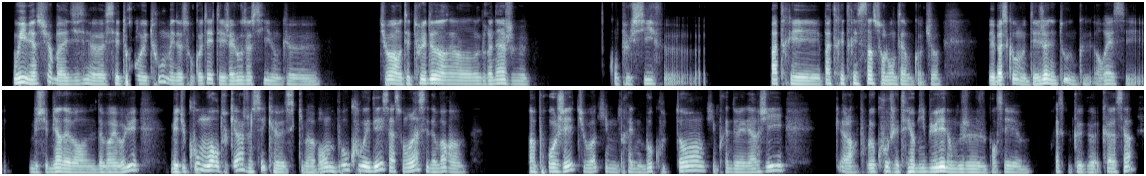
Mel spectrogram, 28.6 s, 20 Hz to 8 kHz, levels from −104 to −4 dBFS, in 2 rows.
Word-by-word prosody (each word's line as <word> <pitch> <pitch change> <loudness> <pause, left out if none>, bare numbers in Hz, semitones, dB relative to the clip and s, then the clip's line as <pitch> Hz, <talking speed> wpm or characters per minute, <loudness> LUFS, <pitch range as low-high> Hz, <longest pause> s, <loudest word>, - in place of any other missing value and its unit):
Oui 160 +3 +9
bien 125 -3 +5
sûr, 180 +6 -1
bah, 115 -6 +2
elle 110 - -3
disait, 115 +5 -5
heu, 110 -2 0
c'est 110 +1 -1
trop 125 +3 -2
et 115 - -1
tout, 180 +11 -5
mais 135 -8 -2
de 115 - -1
son 115 +1 -6
côté 115 +6 +1
était 115 -5 -2
jalouse 115 +2 0
aussi 120 0 -3
donc, 105 -1 -7
heu, 105 -1 -6 0.7
tu - - -4
vois 135 -1 +7
on - - +4
était 115 0 -2
tous 110 - -1
les - - +7
2 140 +1 +8
dans 125 -2 +4
un 120 - -2 0.3
engrenage, 115 +2 0
heu, 105 -2 -8 1.0
compulsif, 130 -2 -3
heu, - - -10 1.2
pas 130 - +6
très 115 -4 +1
pas 125 +4 +1
très 135 +2 -3
très 135 - -3
sain 140 +4 +4
sur 130 -1 -1
le 120 - -1
long 120 - -2
terme 110 -2 -3
quoi - - -9
tu - - -8
vois? 105 0 -7 0.6
Mais 115 - +3
parce 120 +1 +6
qu'on 140 -5 0
était 105 +2 -1
jeunes 145 +2 +7
et 120 - -2
tout - - -2
donc, 110 -4 -9
heu, - - -12
en 105 - -9
vrai 120 +2 -2
c'est, 115 - -12 0.5
beh, 115 - -6
c'est 115 +2 -2
bien 130 +3 +4
d'avoir, 110 -3 +2
heu, 100 - -7
d'avoir 110 0 -1
évolué. 145 +12 +1 0.4
Mais 115 - +5
du 120 +3 -4
coup 125 - -3
moi 165 -3 +6
en - - +4
tout - - -11
cas 170 +4 +2
je 190 - -4
sais 115 -6 -2
que 110 -3 -1
ce 100 - -5
qui - - -11
m'a 105 0 -3
vraiment 115 +7 0
beaucoup 165 +3 +1
aidé 150 +5 +6
c'est- 190 - -3
à 130 - +1
ce 125 - -6
moment-là- 140 +5 +3
c'est 165 -7 -4
d'avoir 125 +3 -2
un 110 -3 -5 0.8
un - - 0
projet 130 +6 +2
tu 150 - -8
vois 120 +1 -2
qui 135 -1 -11
me 115 -2 -10
prenne 110 0 -8
beaucoup 135 +5 -6
de - - -18
temps, 160 +3 +2
qui 155 - -15
me - - -16
prenne 115 - -9
de 115 - -4
l'énergie. 120 +10 -1 0.7
Alors 105 -1 -3
pour - - -9
le 125 - +1
coup 145 +5 -2
j'étais 120 -1 -2
obnubilé 125 +4 +6
donc 110 -3 -2
je 110 0 -2
je 100 - -5
pensais, 105 +2 -6
heu, 100 -2 -8 0.3
presque 125 -1 -9
que 115 - -4
que 110 0 -5
qu'à 120 -1 -2
ça. 150 +7 -2
120 Hz, 250 wpm, -23 LUFS, 110-135 Hz, 1.2 s, Oui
